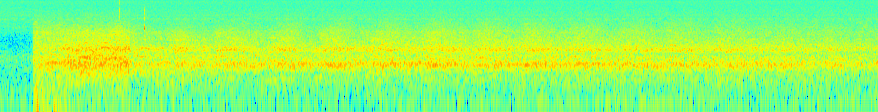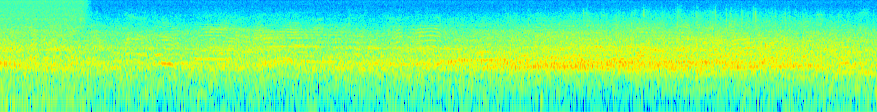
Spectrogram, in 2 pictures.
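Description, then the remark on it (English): A wrestling crowd roars and claps continuously in reaction to an interaction between Triple H and Bray Wyatt, a dense wall of cheering with rhythmic clapping early on, staying loud and steady for nearly half a minute with voices blended into the din. “But let's get this crowd reaction here.”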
